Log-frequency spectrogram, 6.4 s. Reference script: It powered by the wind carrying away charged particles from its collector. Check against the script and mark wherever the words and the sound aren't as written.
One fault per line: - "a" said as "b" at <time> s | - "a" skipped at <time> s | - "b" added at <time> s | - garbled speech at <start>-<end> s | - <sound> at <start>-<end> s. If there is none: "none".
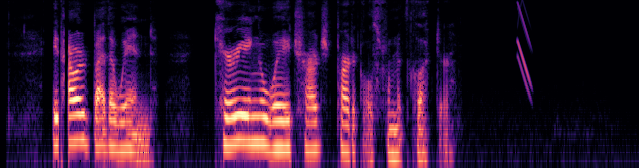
- dropout at 0.6-0.7 s
- chirp at 5.2-5.3 s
